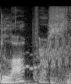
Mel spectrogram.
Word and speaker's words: Lapras: me of lapras Lapras police say Lapras like it's spelled L open Ras I must ask for his five coins mr.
